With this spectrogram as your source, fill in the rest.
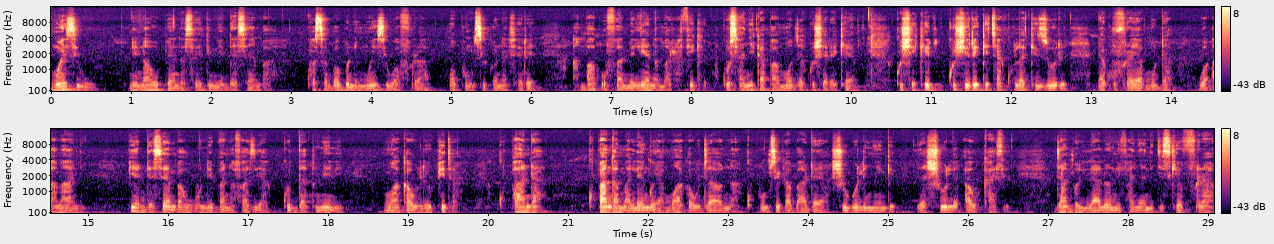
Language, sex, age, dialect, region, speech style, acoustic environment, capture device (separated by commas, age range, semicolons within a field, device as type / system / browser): Swahili, male, 18-24, Kenya - Nairobi Sheng-influenced, Kenya, focused, nature; music; silence, mobile / Linux / Chrome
